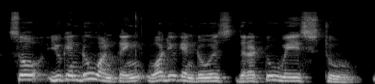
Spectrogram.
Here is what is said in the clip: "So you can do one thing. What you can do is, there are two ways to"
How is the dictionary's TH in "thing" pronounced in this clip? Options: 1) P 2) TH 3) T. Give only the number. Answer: 3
